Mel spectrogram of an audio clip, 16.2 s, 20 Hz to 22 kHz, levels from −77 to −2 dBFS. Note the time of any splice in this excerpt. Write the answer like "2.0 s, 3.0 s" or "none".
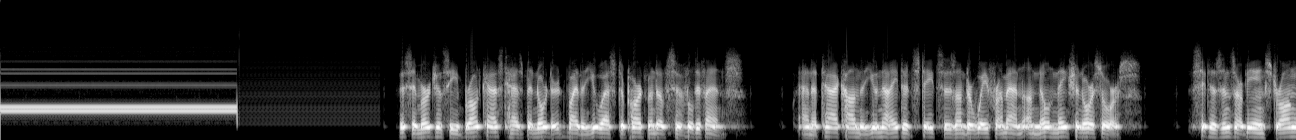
2.9 s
